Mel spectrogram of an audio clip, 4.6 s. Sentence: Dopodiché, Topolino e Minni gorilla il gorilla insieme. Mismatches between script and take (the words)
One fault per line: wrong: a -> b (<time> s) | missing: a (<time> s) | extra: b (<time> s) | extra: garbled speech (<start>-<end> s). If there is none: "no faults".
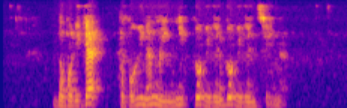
no faults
